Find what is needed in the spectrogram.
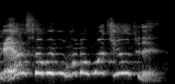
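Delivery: high prim mock voice. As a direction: toss it off in a put-on squeaky voice. Quoting her own reply.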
